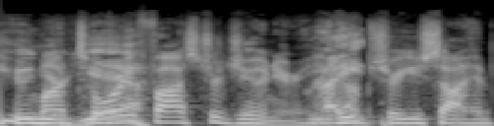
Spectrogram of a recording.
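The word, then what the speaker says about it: Montorie Foster Jr.: Am I pronouncing that right? Montory Foster Jr. Montto Foster Jr.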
